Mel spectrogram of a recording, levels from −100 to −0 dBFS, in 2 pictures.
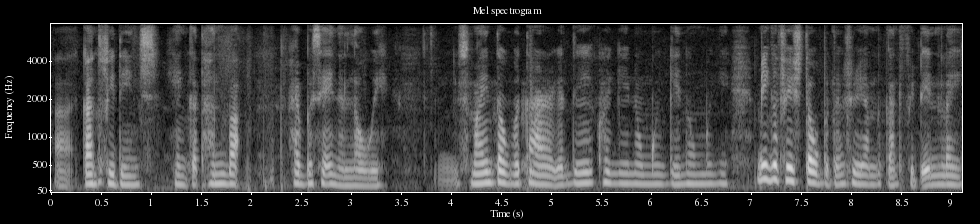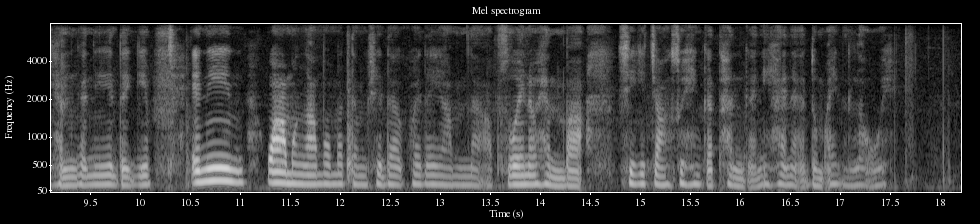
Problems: none marked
